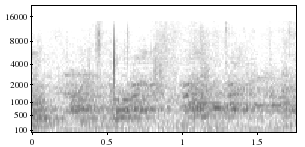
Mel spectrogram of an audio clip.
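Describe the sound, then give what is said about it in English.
Several rescued dogs bark and yelp in short, overlapping bursts, the noise rising and falling over a steady background din. “All the dogs you see here or were shot, were broken, or were hit by a car or something like that.”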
